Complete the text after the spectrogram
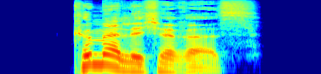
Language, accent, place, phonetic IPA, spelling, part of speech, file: German, Germany, Berlin, [ˈkʏmɐlɪçəʁəs], kümmerlicheres, adjective, De-kümmerlicheres.ogg
- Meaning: strong/mixed nominative/accusative neuter singular comparative degree of kümmerlich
